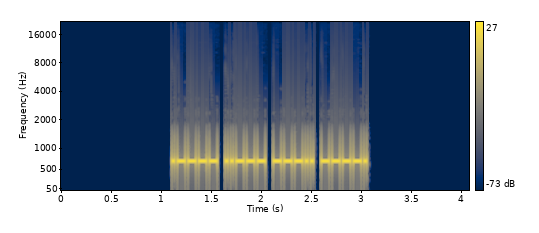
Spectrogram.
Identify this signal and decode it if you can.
Morse code, heard as a keyed tone, about 44 wpm, 700 Hz. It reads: 1289
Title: Numbers - Contest Style - 4-Digit 45wpm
